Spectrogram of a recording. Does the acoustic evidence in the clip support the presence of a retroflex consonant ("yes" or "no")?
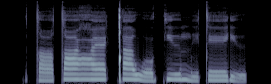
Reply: no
